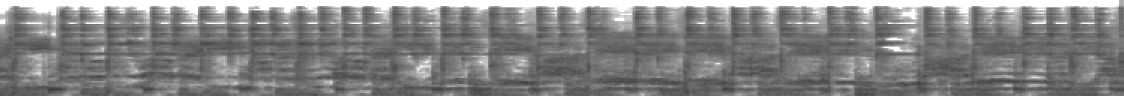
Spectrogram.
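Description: Group of women singing a Hindi devotional bhajan to the Mother goddess in chorus, with hand-clapping and a dholak drum keeping a steady beat of about two to three strokes a second.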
